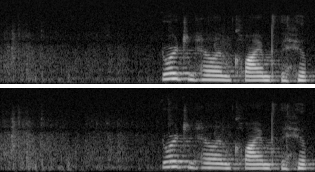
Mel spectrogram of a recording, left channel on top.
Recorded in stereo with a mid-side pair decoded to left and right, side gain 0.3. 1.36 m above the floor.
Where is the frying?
No frying in this recording.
